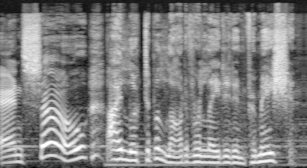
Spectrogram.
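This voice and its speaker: Villain-voiced scholar, lively pitch. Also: male voice, moderate pace. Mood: lecturing, confident. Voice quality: typical villain voice. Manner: formal, precise, lecturing. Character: pedantic scholarly male researcher with a villainous air. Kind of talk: scripted game dialogue.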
